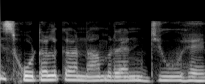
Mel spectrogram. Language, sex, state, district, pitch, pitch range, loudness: Hindi, female, Jharkhand, Ranchi, 190 Hz, 180-200 Hz, -15 LUFS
